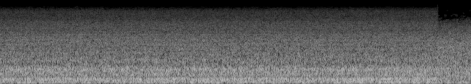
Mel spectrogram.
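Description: Luxembourg waterfall along the Mullerthal trail, its continuous roaring hiss of falling water filling the scene, loud, even and close, with no talking.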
